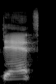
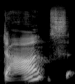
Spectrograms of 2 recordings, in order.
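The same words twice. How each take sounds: First: It is said in a broad Australian accent. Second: It is said in a posh Australian accent. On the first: "instead of dance" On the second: "it's dance"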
